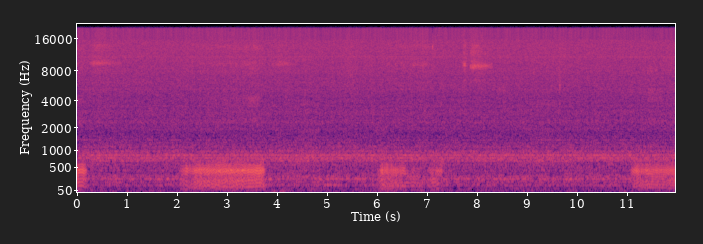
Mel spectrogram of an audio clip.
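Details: Sleeping French Bulldog: soft, rumbling snores every few seconds over a steady background hum; snoring.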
